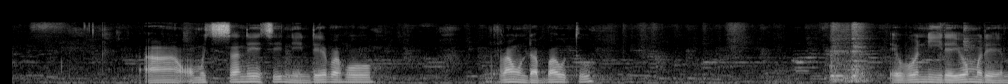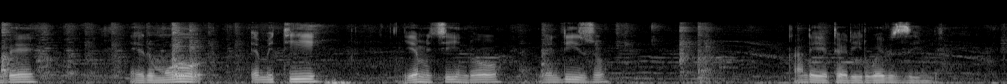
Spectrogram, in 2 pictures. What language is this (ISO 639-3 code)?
nyn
